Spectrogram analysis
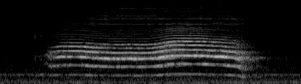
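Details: Rough, drawn-out yowl from one of two male house cats in a fight, one of them white and fluffy; the harmonic wail holds for about two seconds, swelling in pitch midway before sliding down, with a steady low hum behind.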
